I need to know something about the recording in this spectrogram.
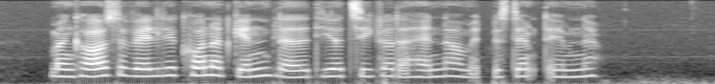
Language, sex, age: Danish, female, 39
